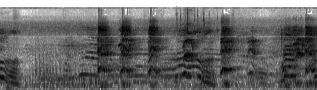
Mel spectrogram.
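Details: Female pet dog joining in with playback of her own howls: a falling whine at the start, then short wavering howl notes, some sliding upward and downward, mixed with the recorded howling.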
